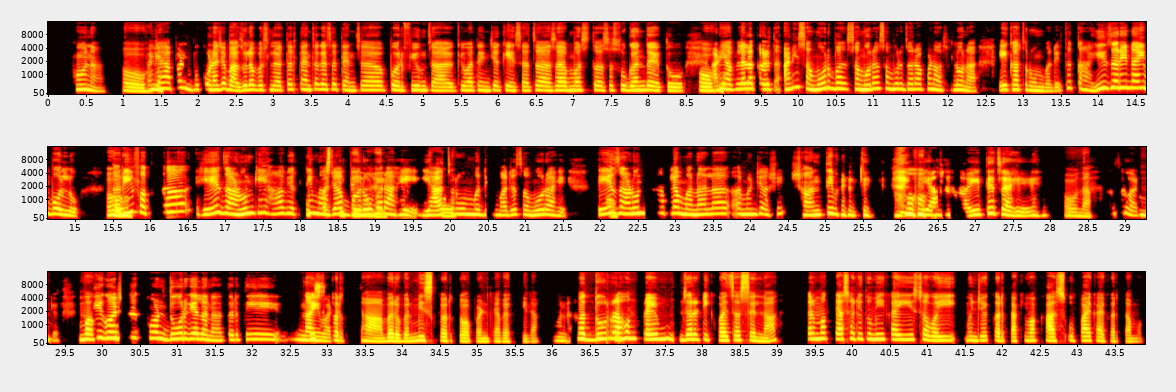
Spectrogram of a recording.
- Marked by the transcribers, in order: chuckle; in English: "परफ्यूमचा"; laughing while speaking: "हो"; laughing while speaking: "हो, हो"; laughing while speaking: "शांती मिळते. की हां"; unintelligible speech
- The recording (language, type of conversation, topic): Marathi, podcast, दूर राहून नात्यातील प्रेम जपण्यासाठी कोणते सोपे आणि परिणामकारक मार्ग आहेत?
